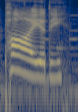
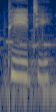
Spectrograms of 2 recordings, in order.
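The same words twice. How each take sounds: First: The word is said with three syllables. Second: The word is said with two syllables. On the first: The speaker calls it right. "Oh, it's piety. Of course, I should have known that" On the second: The speaker calls it wrong. "not piety"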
